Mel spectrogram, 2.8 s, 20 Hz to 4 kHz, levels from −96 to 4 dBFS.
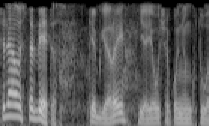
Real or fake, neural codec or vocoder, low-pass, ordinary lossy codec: real; none; 3.6 kHz; MP3, 32 kbps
